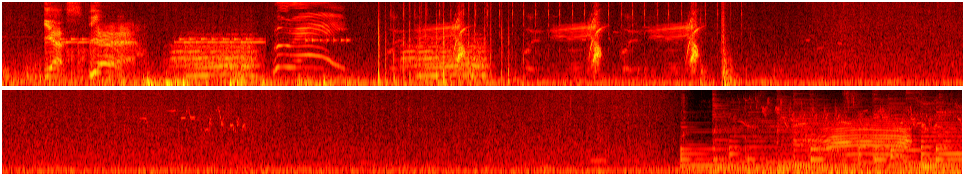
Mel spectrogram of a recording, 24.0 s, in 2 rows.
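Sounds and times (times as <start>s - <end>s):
steady rain falling: 0.0s - 20.6s
cow mooing: 5.0s - 6.2s, 22.3s - 23.4s.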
